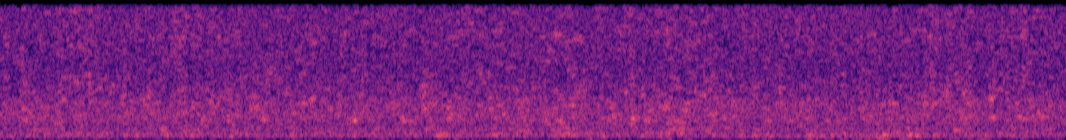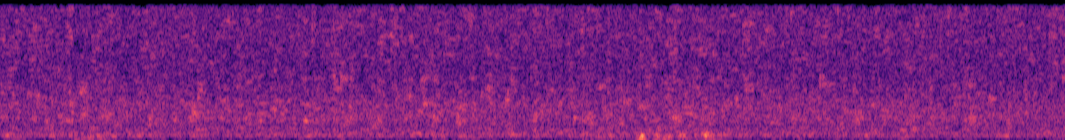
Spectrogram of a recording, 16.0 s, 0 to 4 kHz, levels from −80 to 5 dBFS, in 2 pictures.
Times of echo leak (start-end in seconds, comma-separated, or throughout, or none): none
